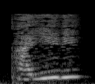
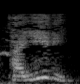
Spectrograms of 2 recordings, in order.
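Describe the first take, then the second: First: Pairi said louder and higher, as a model to repeat; firm teacher demo of Pairi; clear model word. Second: Said in the usual way. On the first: Shown as a demonstration. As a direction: say Pairi out loud for the class to copy. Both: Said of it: "Voy a utilizar eso de pairi".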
